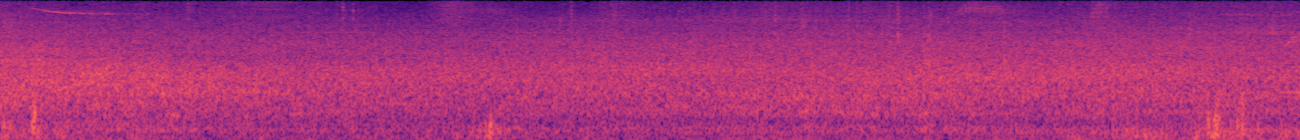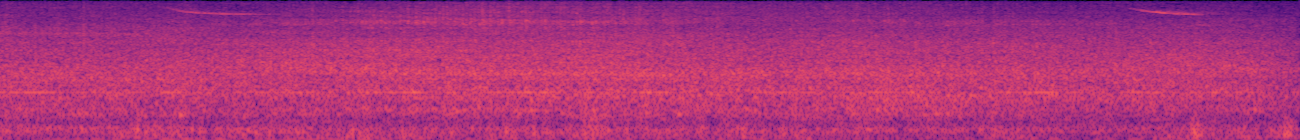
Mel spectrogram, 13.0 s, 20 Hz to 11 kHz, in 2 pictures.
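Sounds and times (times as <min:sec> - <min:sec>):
street traffic rumble: 0:00.0 - 0:13.0.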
